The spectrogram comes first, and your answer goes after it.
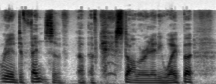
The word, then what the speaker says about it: Keir: really a defence of Keir Starmer in any way, but if his name, Keir, didn't rhyme with tear, would we be, in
